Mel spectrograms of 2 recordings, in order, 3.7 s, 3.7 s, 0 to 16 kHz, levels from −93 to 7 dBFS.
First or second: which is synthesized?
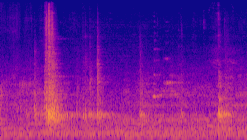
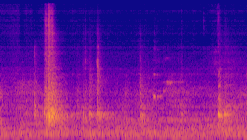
second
